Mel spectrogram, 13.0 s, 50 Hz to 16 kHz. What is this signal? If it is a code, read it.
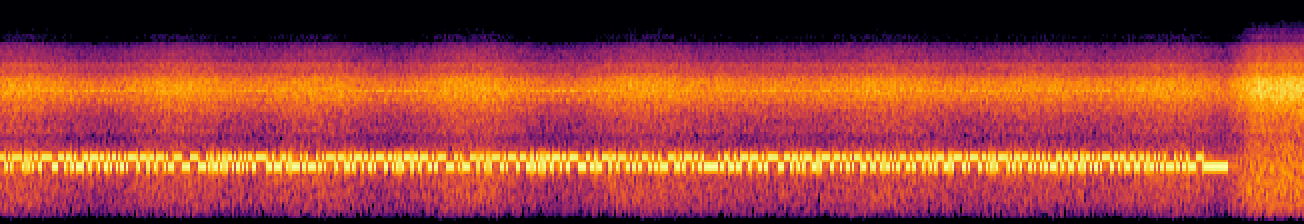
RTTY (45.45 baud, 170 Hz shift), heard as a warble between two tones, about 1080 Hz centre, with radio static. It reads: … U DE HOOFDSTUKKEN ER NOG EENS OP NA, WANT ZE ZIJN ZEER DUIDELIJK.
